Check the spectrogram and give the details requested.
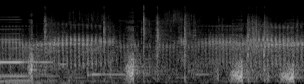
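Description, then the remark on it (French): Frogs in distress calling from a pond below a slag heap in Nord-Pas-de-Calais, France: a steady high chorus with several sharper, strained cries rising over it at irregular moments, moderately loud, with no voices. “Trois de grenouilles en détresse, en fait, enregistrées dans une mare en dessous d'un terril du Nord-Pas-de-Calais.”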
